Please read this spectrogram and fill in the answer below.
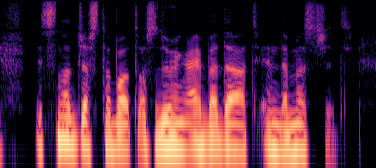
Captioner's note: speaking Arabic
